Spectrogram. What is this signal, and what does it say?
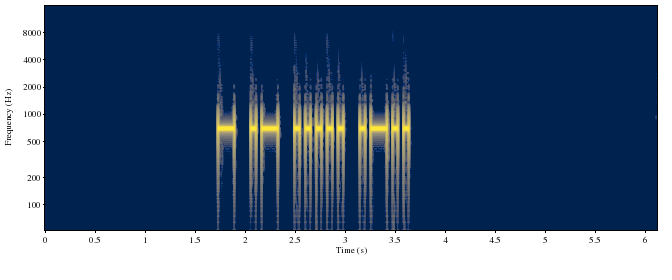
Morse code, heard as a keyed tone, about 22 wpm, 700 Hz. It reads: TA5L
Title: DXCC-100 Call Signs - 4 Characters - 22wpm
